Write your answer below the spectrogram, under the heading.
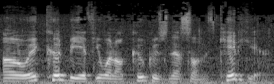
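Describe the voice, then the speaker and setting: An actor playing a gruff, sardonic, foul-mouthed small-town police chief in a radio drama, confrontational and folksy. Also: male voice, on the high side, animated, fairly quick, fairly bright tone, poor audio.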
